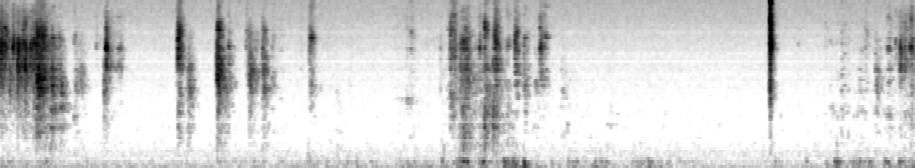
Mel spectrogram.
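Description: A utility knife blade scrapes the blue glitter coating off a solid white bar of soap held in the hand, peeling it away in curled shavings. Short, bright, gritty scraping bursts come irregularly over a steady low rumble, with a dense crunchy stretch in the middle and a sharp click near the end.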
